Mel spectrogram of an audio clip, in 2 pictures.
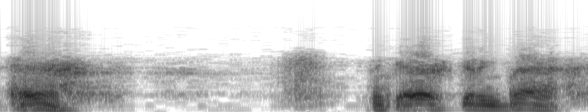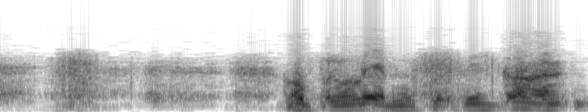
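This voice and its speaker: A man's voice: medium pitch, measured pace, slightly rough, no room sound. An actor playing a terrified businessman, frantic and pleading, in a melodramatic old radio style. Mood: panicky muttering. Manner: frantic, breaking into cries. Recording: dull, noisy old radio recording.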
